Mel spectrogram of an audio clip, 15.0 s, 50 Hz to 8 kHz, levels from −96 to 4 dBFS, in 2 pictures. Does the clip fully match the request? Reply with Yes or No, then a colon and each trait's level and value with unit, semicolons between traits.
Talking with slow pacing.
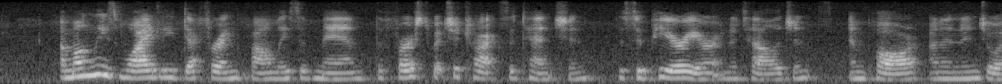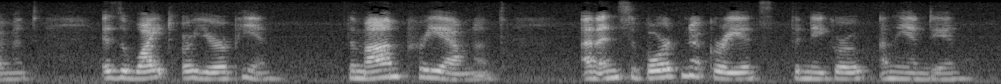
No: average, 155 wpm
